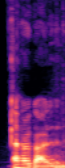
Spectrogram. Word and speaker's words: Evergarden: and we're watching Violet Evergarden. Did I say it correctly? Evergarden, yes.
